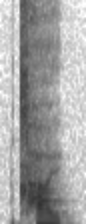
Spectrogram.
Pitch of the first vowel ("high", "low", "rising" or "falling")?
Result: high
